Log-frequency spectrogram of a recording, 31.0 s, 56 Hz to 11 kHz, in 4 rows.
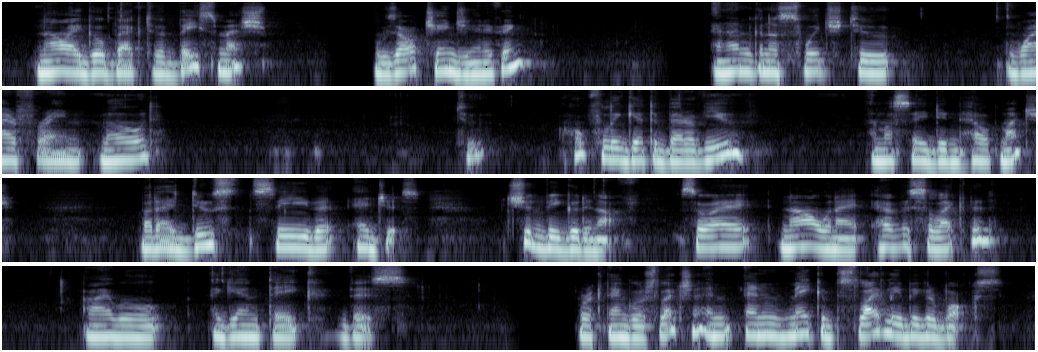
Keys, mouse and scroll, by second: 10.3-10.7 scroll up 2, 10.7-12.0 scroll down 2, 12.1-12.8 scroll down 2, 13.3 middle click, 13.3-14.3 scroll up 2.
